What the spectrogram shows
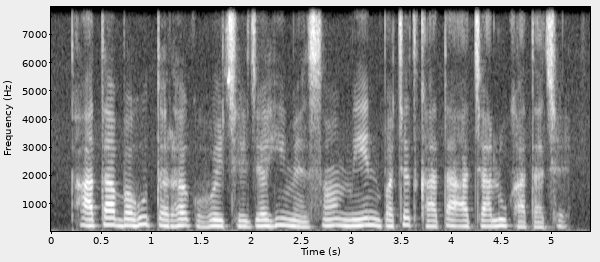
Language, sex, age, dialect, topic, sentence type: Maithili, female, 18-24, Bajjika, banking, statement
